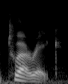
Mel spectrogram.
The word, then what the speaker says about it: Touareg: And it sits above the 3rd generation Tiguan and below the Touareg, that's how I say it.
